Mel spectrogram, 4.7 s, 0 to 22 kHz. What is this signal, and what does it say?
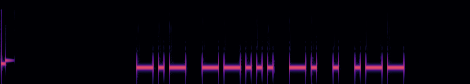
Morse code, heard as a keyed tone, about 22 wpm, 700 Hz. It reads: K7NEW
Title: NA SOTA Chaser Callsigns 22wpm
